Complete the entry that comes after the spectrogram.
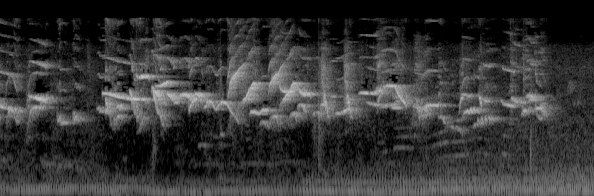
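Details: Oriental magpie-robin, fighting style 'kura kura': a continuous run of slurred whistled notes and quick trills, mid-loud against a constant low rumble.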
